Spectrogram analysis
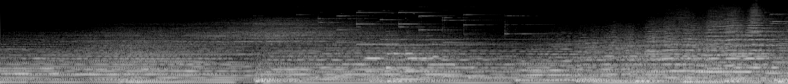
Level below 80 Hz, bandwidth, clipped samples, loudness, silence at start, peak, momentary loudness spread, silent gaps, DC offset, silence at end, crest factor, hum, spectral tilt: -32 dBFS; 16 kHz; under 0.1%; -20 LUFS; 0 s; -6 dBFS; 7 LU; none; under 0.1%; 0 s; 14 dB; none; -6.5 dB/octave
